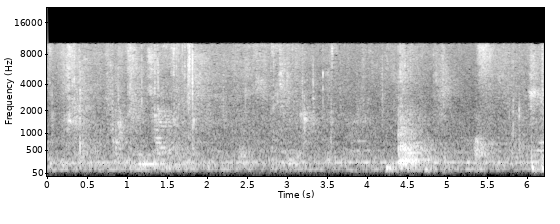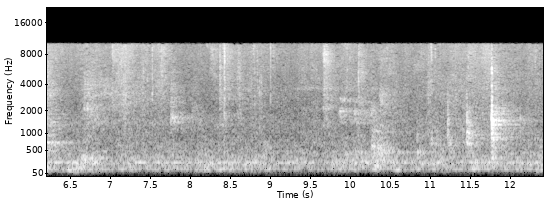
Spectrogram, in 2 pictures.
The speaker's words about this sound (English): Oh wait, I guess our guests are leaving, so let's just wait a minute for people to shuffle out the door. All right, I think they're quiet enough.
